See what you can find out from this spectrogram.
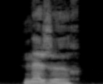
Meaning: swimmer (one who swims)
- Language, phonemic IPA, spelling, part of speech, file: French, /na.ʒœʁ/, nageur, noun, LL-Q150 (fra)-nageur.wav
